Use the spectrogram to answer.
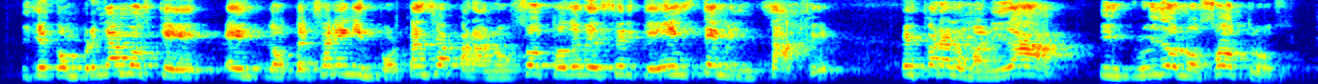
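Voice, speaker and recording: A man talks at an extremely high pitch and a moderate pace, with ordinary pitch variation. Room echo can be heard. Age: 60s. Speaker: pastor. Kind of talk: sermon. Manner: repetitive, emphatic.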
